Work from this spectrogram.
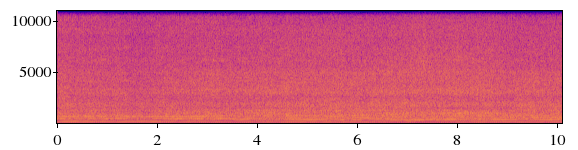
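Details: Troy-Bilt XP push mower after replacing a broken 25mm blade adapter that made it hard to pull, oil changed: even single-cylinder drone at constant speed, steady low hum, no misses or knocks; running smoothly.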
